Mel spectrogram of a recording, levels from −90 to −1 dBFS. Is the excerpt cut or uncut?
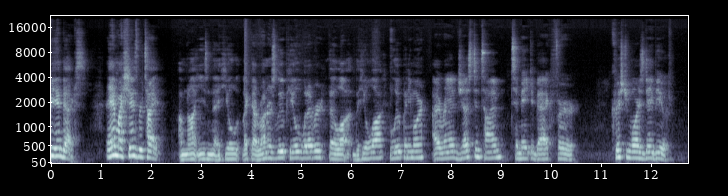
cut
